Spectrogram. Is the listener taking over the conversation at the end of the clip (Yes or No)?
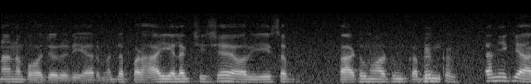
No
